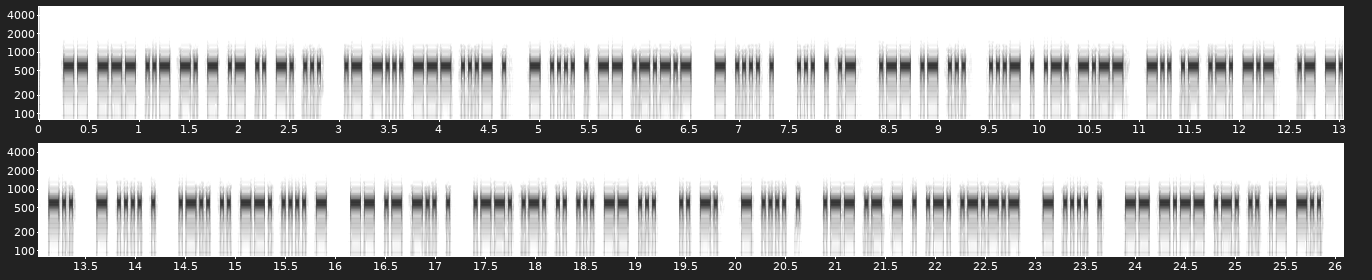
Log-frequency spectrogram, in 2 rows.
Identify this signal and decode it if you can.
Morse code, heard as a keyed tone, about 34 wpm, 600 Hz. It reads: MOUNTAINS ABOVE THEM. THE SEA WAS VERY DARK AND THE LIGHT MADE PRISMS IN THE WATER. THE MYRIAD
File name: the old man and the sea / the old man and the sea 1 35wpm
